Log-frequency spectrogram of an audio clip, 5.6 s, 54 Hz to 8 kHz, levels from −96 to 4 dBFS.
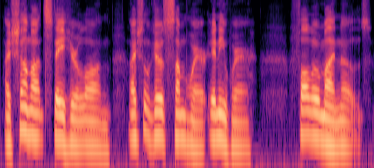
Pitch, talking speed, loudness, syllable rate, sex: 125 Hz, 150 wpm, -16 LUFS, 4.6 syllables/s, male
